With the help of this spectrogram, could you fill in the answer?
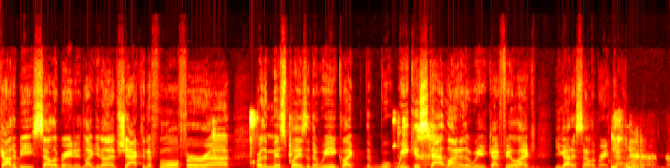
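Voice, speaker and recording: Recorded very cleanly against a silent background, a man with a North American accent and an ordinary speaking voice talks at a fairly quick pace with lively intonation. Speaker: volleyball talk show co-host. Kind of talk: casual chat.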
